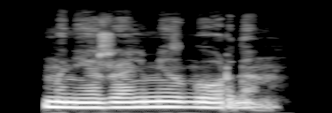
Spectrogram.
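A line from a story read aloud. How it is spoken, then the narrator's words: Even, level voice. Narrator (Russian): ровным голосом произнес магистр Варшайлен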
